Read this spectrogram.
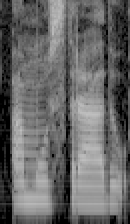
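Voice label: "ammustradu", lingua sarda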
